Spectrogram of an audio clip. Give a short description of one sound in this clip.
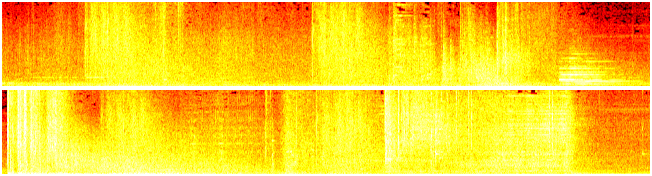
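Explosions thud and crackle in bursts.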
